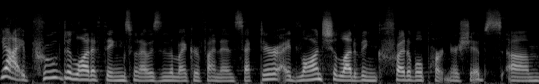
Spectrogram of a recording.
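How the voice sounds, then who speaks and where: Very fast and with hardly any pauses, a woman with an American accent talks in an animated tone at a medium pitch with ordinary pitch variation. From US, New York. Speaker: social entrepreneur, company founder. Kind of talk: interview conversation.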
